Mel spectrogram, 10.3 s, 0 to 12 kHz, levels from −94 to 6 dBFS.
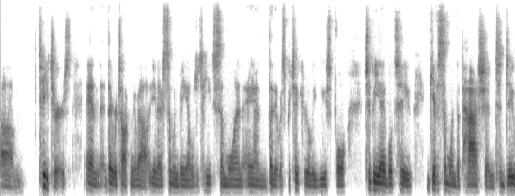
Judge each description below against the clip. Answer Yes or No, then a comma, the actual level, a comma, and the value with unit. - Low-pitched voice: Yes, low, 100 Hz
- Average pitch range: No, narrow, 1.8 semitones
